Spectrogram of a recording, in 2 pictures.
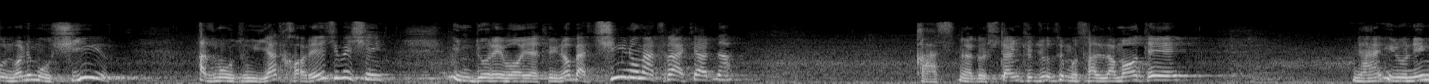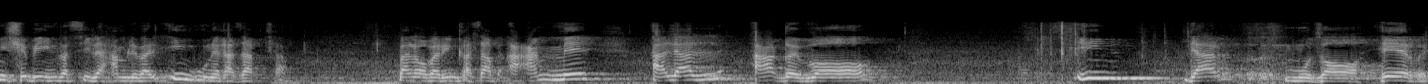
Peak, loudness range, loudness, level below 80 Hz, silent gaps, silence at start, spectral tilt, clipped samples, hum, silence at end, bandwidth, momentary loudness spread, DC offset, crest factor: -4 dBFS; 4 LU; -20 LUFS; -42 dBFS; none; 0 s; -6.5 dB/octave; under 0.1%; none; 0 s; 8 kHz; 19 LU; under 0.1%; 16 dB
